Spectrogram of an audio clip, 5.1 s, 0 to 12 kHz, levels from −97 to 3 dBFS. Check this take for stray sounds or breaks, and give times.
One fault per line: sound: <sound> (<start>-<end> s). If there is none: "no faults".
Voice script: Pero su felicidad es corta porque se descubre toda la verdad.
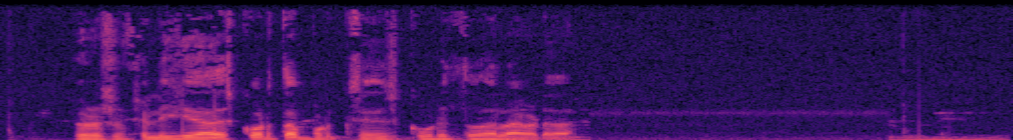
no faults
